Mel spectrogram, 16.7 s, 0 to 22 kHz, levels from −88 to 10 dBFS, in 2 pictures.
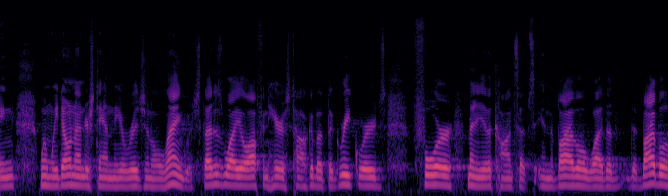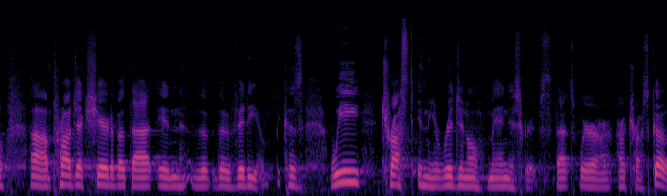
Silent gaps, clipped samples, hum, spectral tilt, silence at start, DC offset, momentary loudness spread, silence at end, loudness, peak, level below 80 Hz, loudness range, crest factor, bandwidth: none; under 0.1%; none; -6.5 dB/octave; 0 s; under 0.1%; 12 LU; 0 s; -39 LUFS; -20 dBFS; -80 dBFS; 3 LU; 18 dB; 16 kHz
